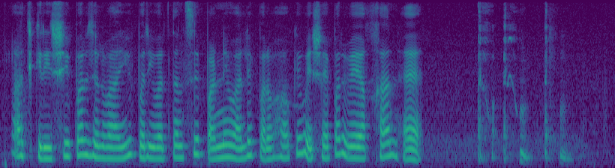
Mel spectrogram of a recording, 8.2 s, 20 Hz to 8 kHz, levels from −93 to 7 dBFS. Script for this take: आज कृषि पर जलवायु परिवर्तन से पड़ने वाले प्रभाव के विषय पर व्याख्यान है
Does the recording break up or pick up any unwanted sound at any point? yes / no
yes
